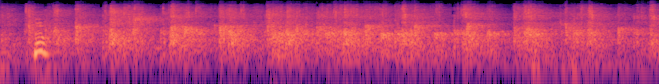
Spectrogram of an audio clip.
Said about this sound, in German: Und einen herzlichen Applaus, bitte.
